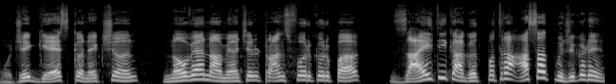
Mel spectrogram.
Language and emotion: Goan Konkani, happy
